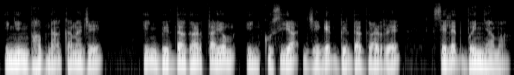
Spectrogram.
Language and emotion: Santali, fearful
